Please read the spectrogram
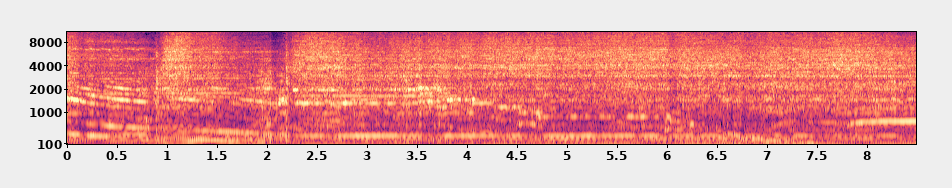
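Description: Live rock band playing an instrumental passage. Guitar notes slide down in pitch over held bass and chord notes, with another downward slide near the end.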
